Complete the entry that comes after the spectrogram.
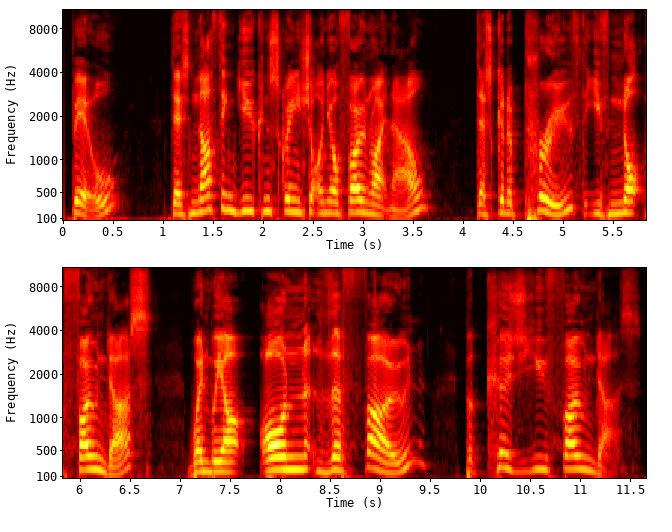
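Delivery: exasperated rant. Retold or imitated. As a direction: spell it out to him, losing patience.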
